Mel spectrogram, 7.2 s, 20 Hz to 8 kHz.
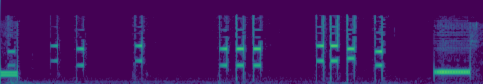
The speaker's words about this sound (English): Here's a test. We're going to get a dial tone here and call this test number to prove that the 929 area code exists.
